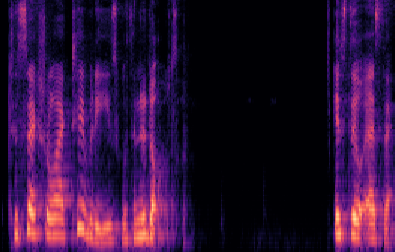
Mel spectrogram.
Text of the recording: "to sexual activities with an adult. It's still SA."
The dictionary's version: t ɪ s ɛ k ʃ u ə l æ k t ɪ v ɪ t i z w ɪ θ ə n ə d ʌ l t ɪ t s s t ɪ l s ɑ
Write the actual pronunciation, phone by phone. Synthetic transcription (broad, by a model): t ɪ s ɛ k ʃ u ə l æ k t ɪ v ɪ t i z w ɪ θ ə n ə d ʌ l t ɪ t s s t ɪ l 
